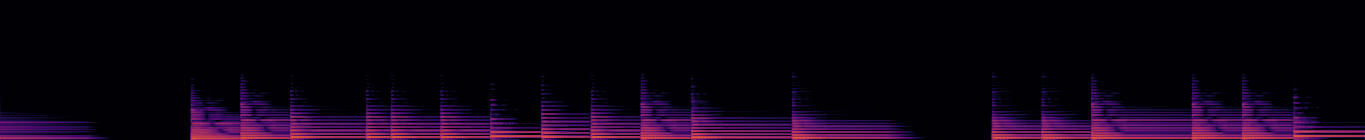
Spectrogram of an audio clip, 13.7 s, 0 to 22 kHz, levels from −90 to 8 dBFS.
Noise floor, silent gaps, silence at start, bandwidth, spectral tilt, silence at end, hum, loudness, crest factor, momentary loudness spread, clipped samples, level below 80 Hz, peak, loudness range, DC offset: -62 dBFS; 1.13-1.91 s, 9.29-9.92 s; 0 s; 9.8 kHz; -4 dB/octave; 0 s; none; -38 LUFS; 16 dB; 11 LU; under 0.1%; -82 dBFS; -24 dBFS; 3 LU; under 0.1%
